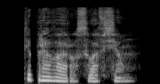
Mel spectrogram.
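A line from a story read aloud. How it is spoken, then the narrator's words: Quiet. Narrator (Russian): тихо сказала Аня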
